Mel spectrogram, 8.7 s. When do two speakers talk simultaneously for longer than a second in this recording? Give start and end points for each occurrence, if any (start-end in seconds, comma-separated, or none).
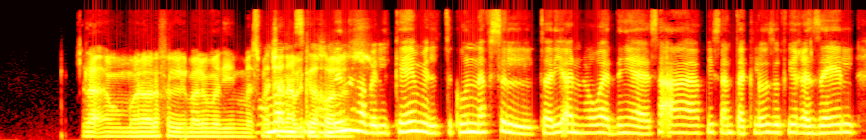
2.5-3.8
